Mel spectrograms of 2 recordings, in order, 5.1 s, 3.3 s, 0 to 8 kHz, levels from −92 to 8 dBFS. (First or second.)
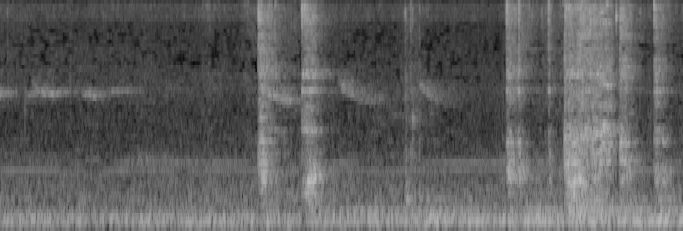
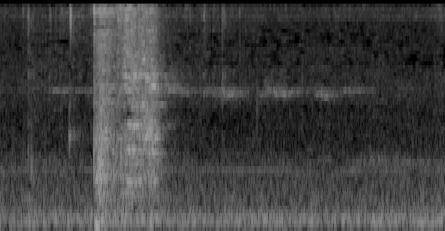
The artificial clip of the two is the second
